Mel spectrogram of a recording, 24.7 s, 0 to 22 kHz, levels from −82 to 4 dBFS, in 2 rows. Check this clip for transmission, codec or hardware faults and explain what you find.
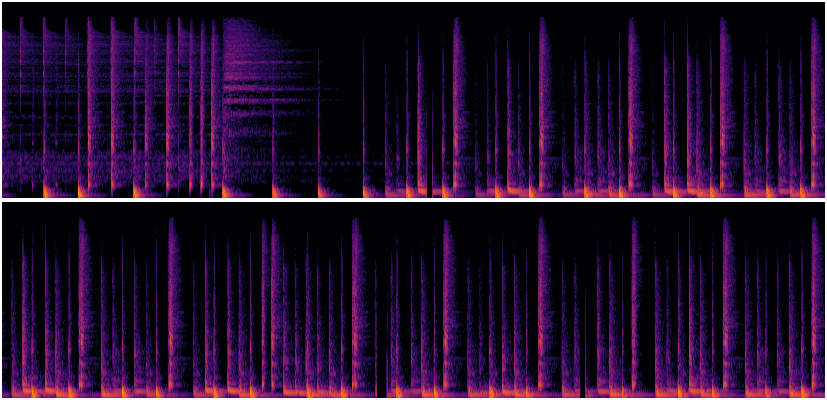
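The music drops out three times, and each gap sounds like a Bluetooth stall. The music cuts to silence at 6.37–6.47 s (about 90 ms), 17.97–18.13 s (about 150 ms) and 21.02–21.10 s (about 80 ms), then carries on. The likely cause is radio interference delaying packets on the wireless link until the headphones' buffer emptied, so playback halted until the resent data arrived. A lossy codec glitch would smear or warble the music. These gaps are clean, full stops.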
